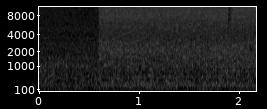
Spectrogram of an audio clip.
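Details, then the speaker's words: Lennox heat pump package unit, indoor blower that had been noisy with no cooling, just fitted with a new blower motor and started: steady rush of air with an even low motor hum, no knocking or scraping; running smoothly. "so she should fire right up there she goes all right it's like that motor all right let's put the covers on it let these people get some air"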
